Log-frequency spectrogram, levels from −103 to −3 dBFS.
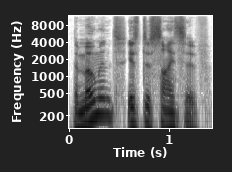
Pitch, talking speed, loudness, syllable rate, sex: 135 Hz, 165 wpm, -19 LUFS, 6.1 syllables/s, male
